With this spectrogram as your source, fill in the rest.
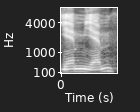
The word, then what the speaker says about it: emem: so in this case when you see it written there as emem it's pronounced yemim it's not to be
